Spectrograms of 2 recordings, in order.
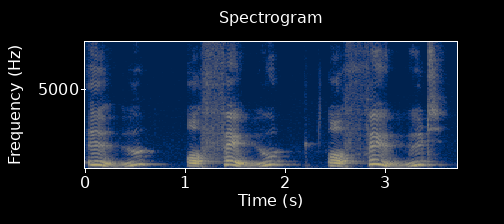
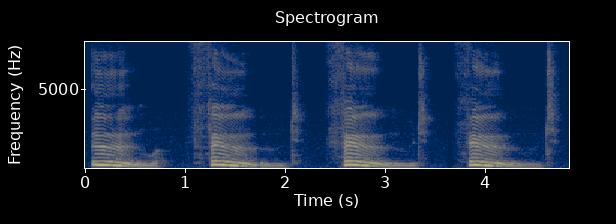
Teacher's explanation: the length of the long vowel sound is the same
